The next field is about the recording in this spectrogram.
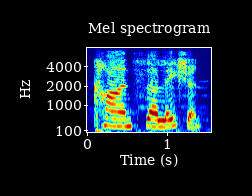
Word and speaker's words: consolation: 接下来我们看一下它的名词，动词变为名词，读音呢嘿，奇怪了，它跟它的名词还比较相似，都是前面发这个大嘴的啊。 Consolation C-O-N-S-O-L-A-T-I-O-N 名词，表示使人感到安慰的人或者事情，安慰慰藉，比如说几句安慰的话， A few words of consolation。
